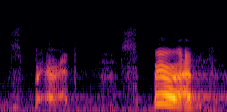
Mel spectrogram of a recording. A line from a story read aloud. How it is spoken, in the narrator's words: he cried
